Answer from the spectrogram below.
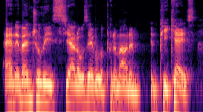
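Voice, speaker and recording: A young man co-hosting a podcast, discussing games in an easygoing way and chiming in with quick agreements. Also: mid-range voice, bright, forceful tone. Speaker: podcast co-host. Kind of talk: casual sports chat.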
